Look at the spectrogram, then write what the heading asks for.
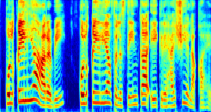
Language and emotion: Urdu, neutral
